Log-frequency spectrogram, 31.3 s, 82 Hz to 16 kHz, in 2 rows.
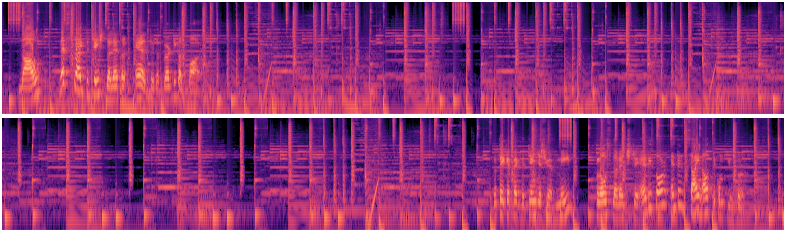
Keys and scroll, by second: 4.4 Tab, 6.4 s, 8.4 s, 10.4 Return, 12.6 End, 20.3 BackSpace, 23.9 Return, 27.2 shift+Tab, 30.7 Left, 30.9 BackSpace.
